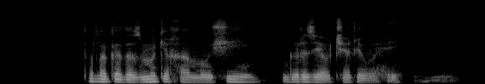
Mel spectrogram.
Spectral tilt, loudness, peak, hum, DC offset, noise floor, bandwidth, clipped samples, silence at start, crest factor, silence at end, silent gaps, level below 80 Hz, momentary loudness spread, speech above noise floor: -5.5 dB/octave; -35 LUFS; -18 dBFS; none; under 0.1%; -82 dBFS; 10.5 kHz; under 0.1%; 0.9 s; 18 dB; 0.35 s; none; -76 dBFS; 11 LU; 48 dB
